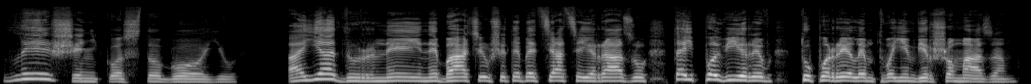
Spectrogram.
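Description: Man declaiming a poem slowly. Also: fairly high pitch, clear, resonant tone, dry recording, clean studio sound. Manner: declamatory, with sweeping swings from hushed to loud. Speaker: reciter. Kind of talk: dramatic poetry recitation.

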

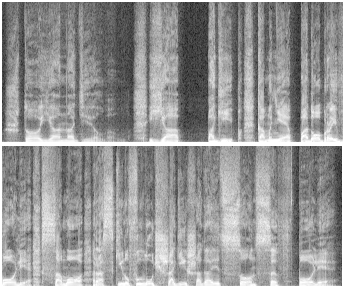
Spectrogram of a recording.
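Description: A man giving a dramatic poetry recitation, measured, rhythmic and emphatic. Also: medium pitch, animated.

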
